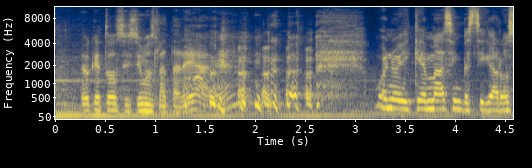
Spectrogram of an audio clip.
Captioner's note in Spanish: Risas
